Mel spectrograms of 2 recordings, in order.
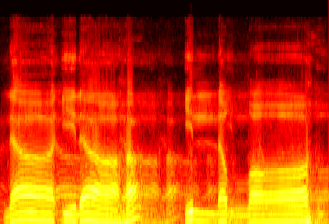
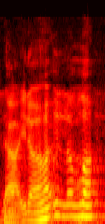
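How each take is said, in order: First: It is said slowly, with the end drawn out. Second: It is said quickly and carelessly, rushed together.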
